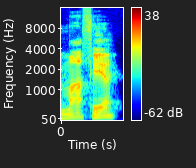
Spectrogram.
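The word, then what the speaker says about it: MFIA: around these issues great so you pronounced the the acronym Mafia nice you guys are tough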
